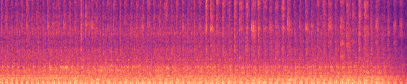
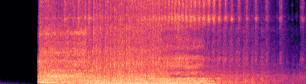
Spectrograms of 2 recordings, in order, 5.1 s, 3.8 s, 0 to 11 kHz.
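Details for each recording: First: Toro Power Max 828LE snow blower, 8 hp Tecumseh engine, long unused and not running, after fitting an aftermarket Amazon replacement carburetor and adjusting the main jet: runs nice and smooth at steady full-throttle RPM, then winds down cleanly at shutdown; normal running. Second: Toro Power Max 828 LE snow blower, 8 hp Tecumseh engine, long unused and not running: with fuel squirted into the cylinder it bursts into a loud ragged run and dies within seconds; engine and spark good, fault in fuel delivery or carburetor.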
